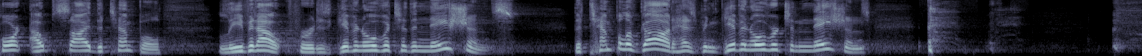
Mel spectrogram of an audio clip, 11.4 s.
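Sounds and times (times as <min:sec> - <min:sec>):
speech: 0:00.0 - 0:05.2, 0:05.8 - 0:09.5
coughing from a bronchial illness: 0:09.2 - 0:10.4, 0:11.1 - 0:11.4.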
